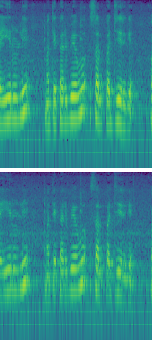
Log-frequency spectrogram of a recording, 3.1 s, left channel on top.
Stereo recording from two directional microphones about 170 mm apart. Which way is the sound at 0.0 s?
45° left (ahead or behind).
